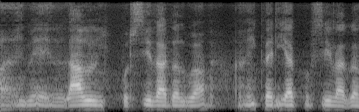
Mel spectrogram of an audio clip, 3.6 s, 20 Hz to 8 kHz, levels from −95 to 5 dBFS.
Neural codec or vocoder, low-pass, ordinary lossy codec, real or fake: codec, 16 kHz, 0.5 kbps, FunCodec, trained on LibriTTS, 25 frames a second; 7.2 kHz; none; fake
